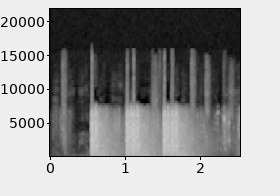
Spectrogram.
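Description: Three loud full-auto bursts from a Groza or MK14 in the battle royale game PUBG, each a dense rattle of rapid shots about half a second apart, the bursts tailing off between them with no talk over the fire.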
